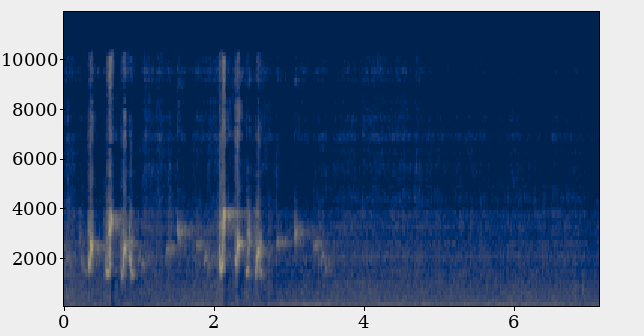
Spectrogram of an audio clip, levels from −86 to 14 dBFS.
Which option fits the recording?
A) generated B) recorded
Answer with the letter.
A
